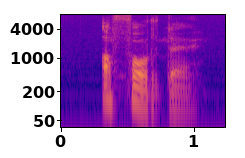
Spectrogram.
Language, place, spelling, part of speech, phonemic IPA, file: Jèrriais, Jersey, affaûrder, verb, /afɔrˈdɛ/, Jer-affaûrder.ogg
- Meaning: to afford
